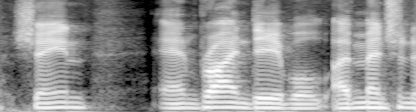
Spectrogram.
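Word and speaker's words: Schoen: in the bill's assistant joe shine after that's how you pronounce shane and brian dabel i've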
